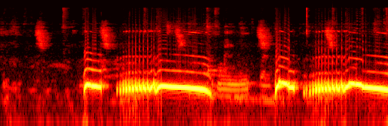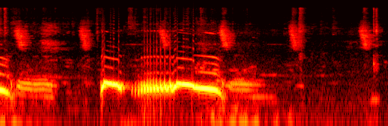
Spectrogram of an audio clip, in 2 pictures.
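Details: A white Barbary dove calls actively with three repeated phrases, each a sharp rising note, then a long rolling, trembling coo that falls at the end and trails into soft buzzy notes.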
